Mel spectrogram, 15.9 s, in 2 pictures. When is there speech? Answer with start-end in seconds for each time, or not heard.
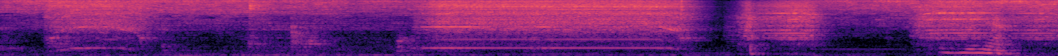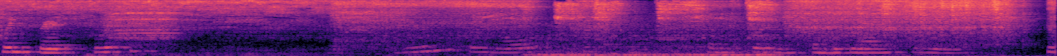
7.0-9.1, 10.4-15.8.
